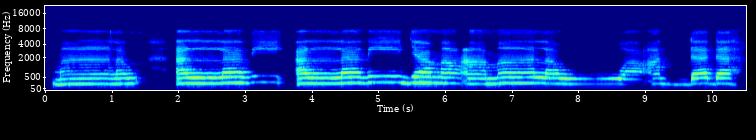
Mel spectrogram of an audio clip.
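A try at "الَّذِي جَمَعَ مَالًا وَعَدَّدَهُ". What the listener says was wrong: Jangan berubah ya nadanya. Alladzi jama'a malau wa addadah.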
